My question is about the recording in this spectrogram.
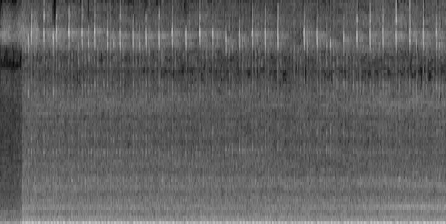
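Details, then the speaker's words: Air-cooled VW Bug idling after flipped spark plug wires were corrected: steady, even low rumble with no misses or stumbles, choke operating properly; smooth, healthy idle. "Running well enough right now. Choke's operating properly."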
